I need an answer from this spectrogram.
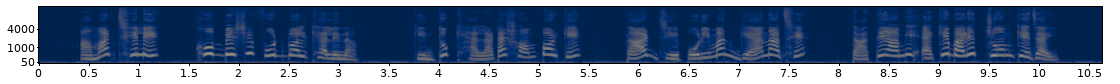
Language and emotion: Bengali, surprised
